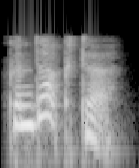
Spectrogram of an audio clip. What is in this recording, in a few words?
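"conductor", British; Flora and fauna, agriculture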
